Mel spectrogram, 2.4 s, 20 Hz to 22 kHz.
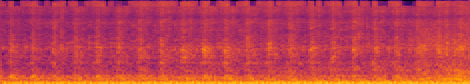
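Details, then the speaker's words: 1995 Ford F-250 4WD plow truck, last road-driven in 2016: deep, uneven rough idle with a loose puffing pulse over the low rumble; an exhaust manifold leak is suspected, not confirmed. "ay [Music] does not sound very good huge exhaust me someplace or nothing manifold it sounds like"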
